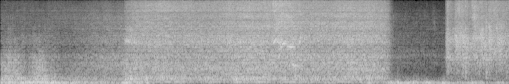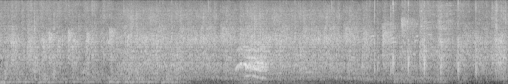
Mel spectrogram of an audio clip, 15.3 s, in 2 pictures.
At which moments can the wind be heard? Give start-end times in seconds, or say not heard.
0.0-10.6.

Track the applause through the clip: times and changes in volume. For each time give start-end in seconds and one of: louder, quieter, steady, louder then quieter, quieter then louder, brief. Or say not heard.
6.7-15.2 steady.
